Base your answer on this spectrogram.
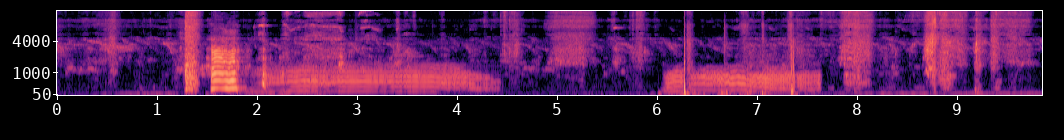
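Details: Hungry little kitten giving a sustained, nasal wail held steady for about two seconds, then a shorter, rougher cry, with a few sharp clicks and knocks in between.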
